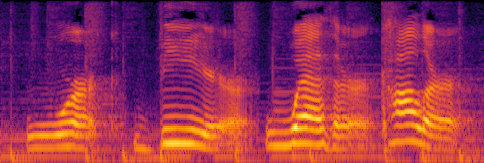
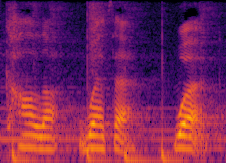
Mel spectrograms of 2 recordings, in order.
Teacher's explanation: if you want to sound more British, you pronounce these words without pronouncing R.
